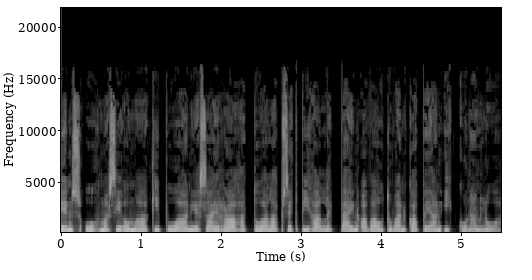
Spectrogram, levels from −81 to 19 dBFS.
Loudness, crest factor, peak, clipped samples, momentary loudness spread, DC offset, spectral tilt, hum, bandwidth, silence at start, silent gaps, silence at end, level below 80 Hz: -17 LUFS; 14 dB; -2 dBFS; under 0.1%; 5 LU; under 0.1%; -5.5 dB/octave; none; 16 kHz; 0 s; none; 0 s; -52 dBFS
